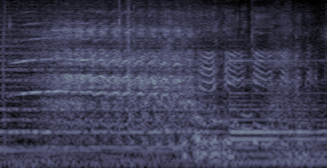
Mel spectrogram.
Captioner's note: horse whinnying; laughing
